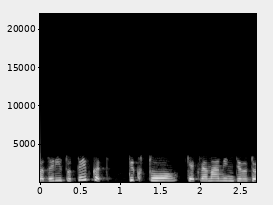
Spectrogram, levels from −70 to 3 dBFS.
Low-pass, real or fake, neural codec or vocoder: 3.6 kHz; fake; autoencoder, 48 kHz, 128 numbers a frame, DAC-VAE, trained on Japanese speech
